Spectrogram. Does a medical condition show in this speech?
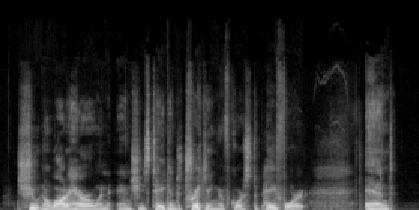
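No.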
